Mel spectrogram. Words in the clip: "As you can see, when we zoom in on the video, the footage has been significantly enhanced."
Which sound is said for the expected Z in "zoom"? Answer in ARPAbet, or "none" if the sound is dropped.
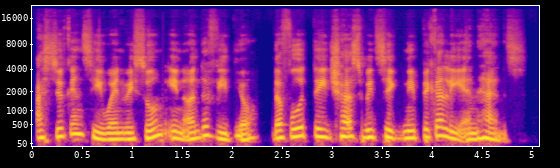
S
